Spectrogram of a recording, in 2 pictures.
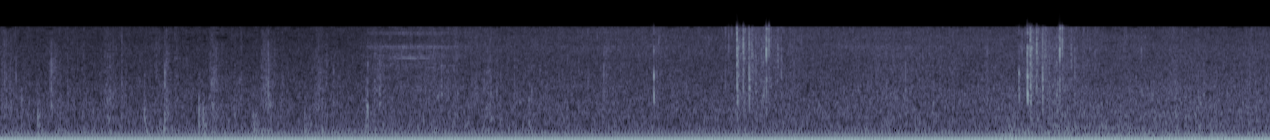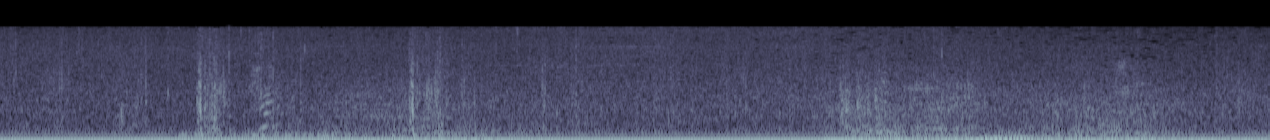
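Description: Footsteps patter quickly over rocky ground.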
